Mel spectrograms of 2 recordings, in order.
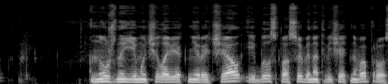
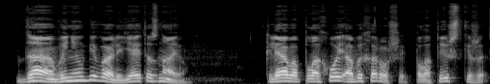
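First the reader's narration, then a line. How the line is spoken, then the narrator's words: Plain. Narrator (Russian): сказал он безумцу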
